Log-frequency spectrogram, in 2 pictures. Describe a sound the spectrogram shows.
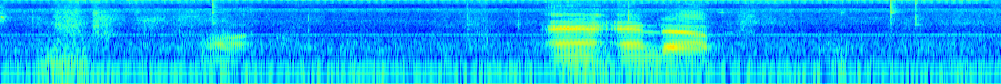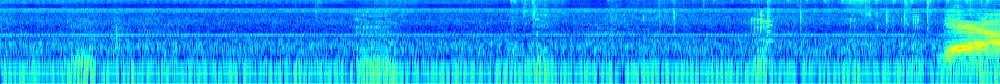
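An elderly man speaks quietly nearby.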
